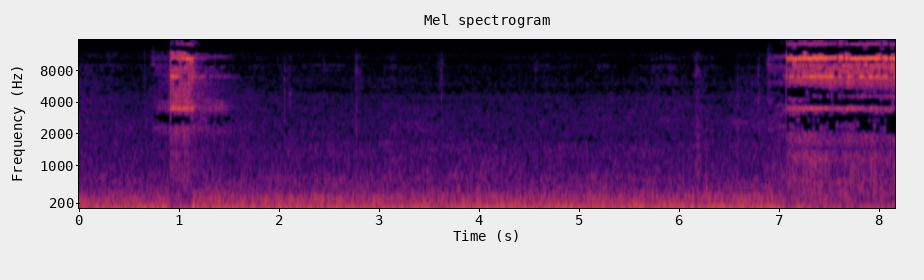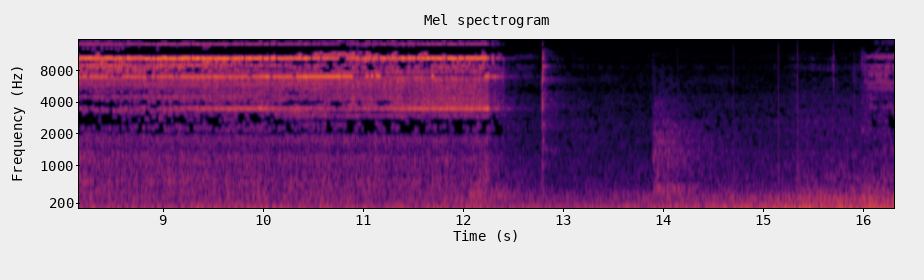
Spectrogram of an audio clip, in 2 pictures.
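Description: Handheld fiber laser welder welding thick iron: about seven seconds in, a hiss with a steady high-pitched whine starts, runs about five seconds and cuts off sharply. A steady low machine hum runs underneath throughout.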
